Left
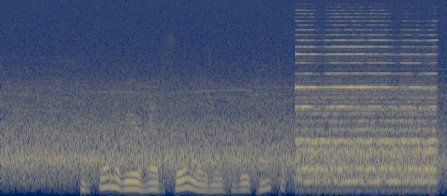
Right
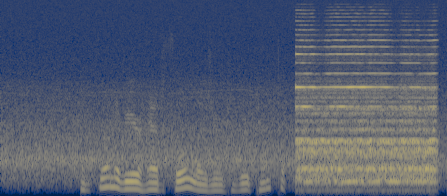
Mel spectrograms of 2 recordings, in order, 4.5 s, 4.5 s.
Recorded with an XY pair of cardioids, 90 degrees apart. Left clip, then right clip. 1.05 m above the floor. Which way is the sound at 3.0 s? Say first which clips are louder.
Right 4 dB; 30° right.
